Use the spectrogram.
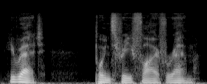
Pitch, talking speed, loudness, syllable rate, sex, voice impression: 90 Hz, 175 wpm, -19 LUFS, 4.2 syllables/s, male, masculine, adult-like, slightly thick, fluent, cool, intellectual, slightly calm, slightly strict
